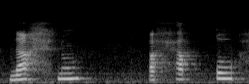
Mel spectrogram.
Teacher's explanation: ہا وسط حلق سے ادا کیجیے ، نحنو نہیں ہے، نحن احق ہا وسط حلق سے ادا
